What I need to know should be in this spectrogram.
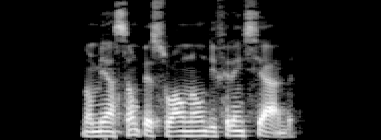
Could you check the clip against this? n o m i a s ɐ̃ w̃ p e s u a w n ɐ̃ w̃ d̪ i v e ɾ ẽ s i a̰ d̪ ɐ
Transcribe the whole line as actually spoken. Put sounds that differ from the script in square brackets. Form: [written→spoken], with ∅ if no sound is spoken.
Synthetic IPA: n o m i a s ɐ̃ w̃ p e s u a w n ɐ̃ w̃ d̪ i [v→f] e ɾ ẽ s i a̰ d̪ ɐ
